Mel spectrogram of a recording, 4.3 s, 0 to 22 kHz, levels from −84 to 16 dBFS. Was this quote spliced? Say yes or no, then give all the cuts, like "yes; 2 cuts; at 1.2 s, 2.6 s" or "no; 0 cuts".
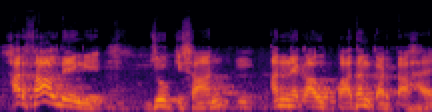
yes; 1 cut; at 1.2 s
